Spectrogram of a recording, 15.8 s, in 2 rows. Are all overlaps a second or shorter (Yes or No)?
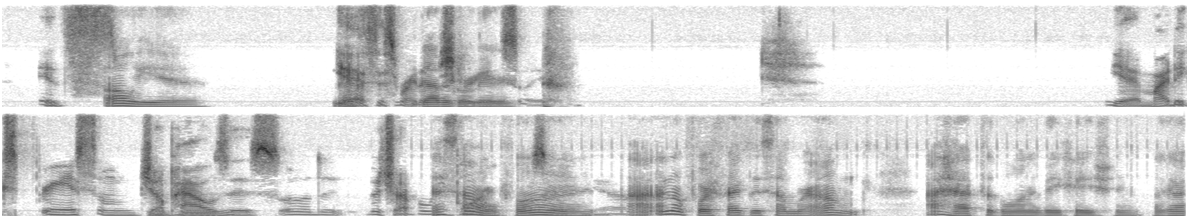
No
